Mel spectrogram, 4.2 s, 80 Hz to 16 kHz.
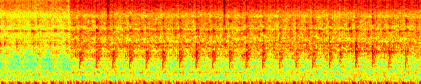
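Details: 2009 Chevrolet Duramax LMM dually diesel with an Allison transmission, idling. A sharp metallic knock about twice a second from the lower rear, where a part appears to touch on a tight fit. Cracked flexplate suspected.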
